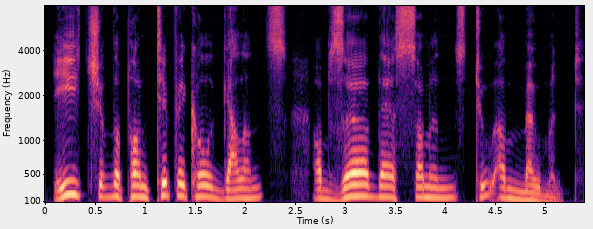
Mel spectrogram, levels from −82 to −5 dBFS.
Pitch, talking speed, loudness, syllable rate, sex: 145 Hz, 120 wpm, -18 LUFS, 3.7 syllables/s, male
